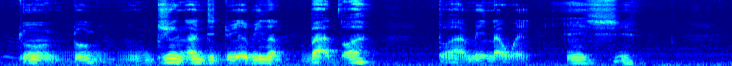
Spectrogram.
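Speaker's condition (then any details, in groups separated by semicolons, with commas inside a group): Cerebral palsy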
